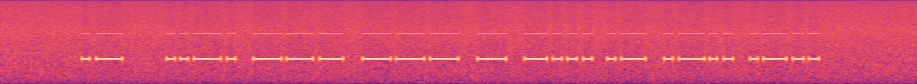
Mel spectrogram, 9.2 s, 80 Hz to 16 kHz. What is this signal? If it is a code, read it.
Morse code, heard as a keyed tone, hand-sent with a straight key, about 16 wpm, 1190 Hz. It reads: A FOOTBALL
